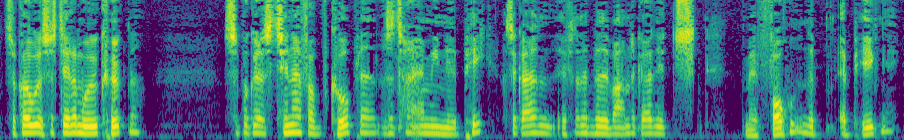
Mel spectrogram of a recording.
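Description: A man's voice: fairly high pitch, steady tone, mellow, slightly rough, dry recording, clean studio sound. A man telling a personal story as a radio guest, in a rambling, repetitive way. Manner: rambling and repetitive, leaning on fillers.

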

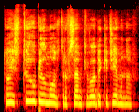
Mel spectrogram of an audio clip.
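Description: A man voicing a young woman hero who speaks in shrill, startled outbursts, in a high voice. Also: a little fast, a little mellow. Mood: alarmed.

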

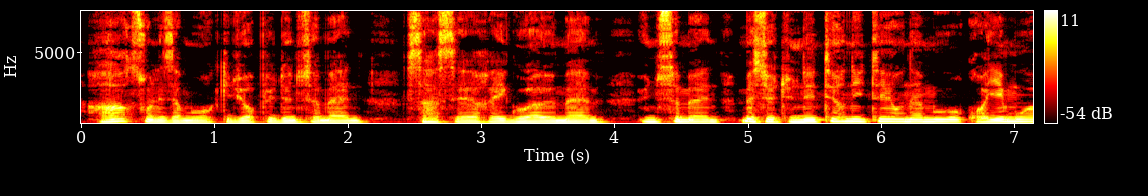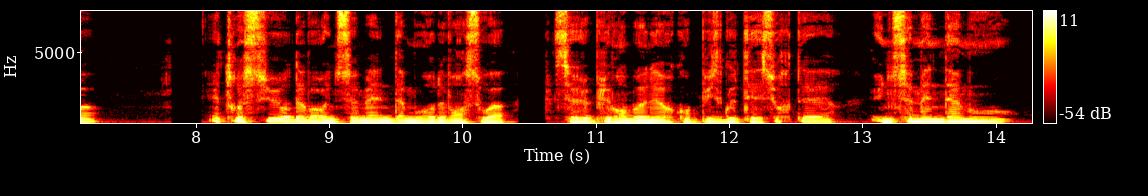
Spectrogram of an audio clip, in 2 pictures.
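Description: A man's voice: medium pitch, steady tone, moderate pace, dark tone, close to an everyday voice. A suave mocking master criminal, read by a man. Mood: taunting. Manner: smooth, mocking, falsely polite. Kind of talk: scripted audiobook reading.

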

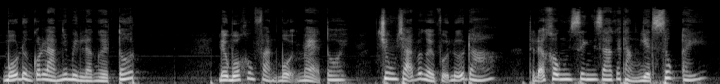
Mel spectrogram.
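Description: Woman reading as a drunk heartbroken young man, slurred, bitter, husky low tone, storybook reading. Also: expressive, quick pace, dark tone. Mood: defiant.

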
